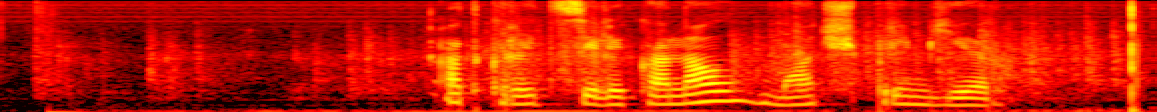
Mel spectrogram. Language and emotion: Russian, neutral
